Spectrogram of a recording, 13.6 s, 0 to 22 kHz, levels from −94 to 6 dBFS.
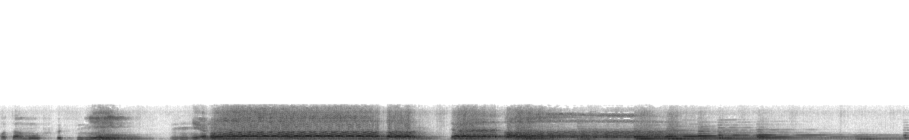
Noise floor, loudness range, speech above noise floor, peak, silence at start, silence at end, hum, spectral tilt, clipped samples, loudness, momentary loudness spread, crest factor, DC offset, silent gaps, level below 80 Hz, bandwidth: -43 dBFS; 7 LU; 25 dB; -4 dBFS; 0 s; 0 s; none; -10 dB/octave; under 0.1%; -17 LUFS; 20 LU; 12 dB; under 0.1%; none; -60 dBFS; 5.6 kHz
